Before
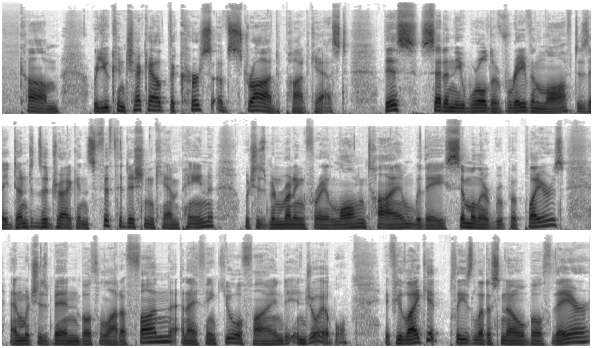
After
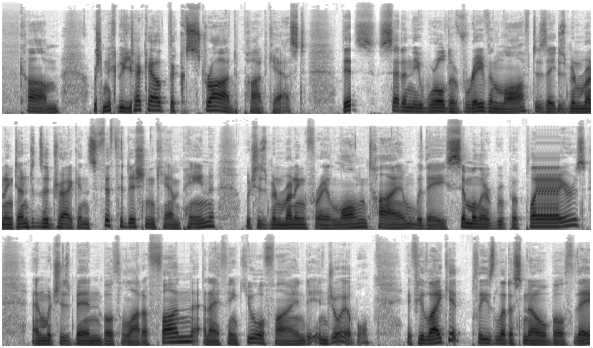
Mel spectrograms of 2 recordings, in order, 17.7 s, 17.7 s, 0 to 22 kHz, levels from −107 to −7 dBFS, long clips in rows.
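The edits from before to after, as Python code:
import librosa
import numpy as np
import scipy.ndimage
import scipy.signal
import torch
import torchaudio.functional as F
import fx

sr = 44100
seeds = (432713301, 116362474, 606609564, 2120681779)

y = fx.edit(x, sr, fx.reverse_span(start_s=0.94, length_s=0.35),
    fx.cut(start_s=1.82, length_s=0.42),
    fx.fade_in_span(start_s=3.9, length_s=0.76),
    fx.duplicate(start_s=8.45, length_s=0.43, to_s=5.98),
    fx.stutter(start_s=11.21, slice_s=0.03, count=8), tone=tone)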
